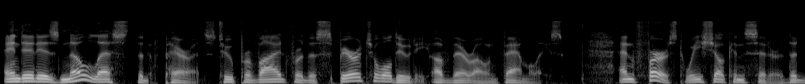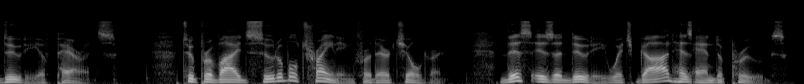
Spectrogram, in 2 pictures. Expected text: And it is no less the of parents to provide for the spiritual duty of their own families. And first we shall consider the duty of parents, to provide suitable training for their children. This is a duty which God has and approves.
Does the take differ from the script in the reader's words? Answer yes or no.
no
